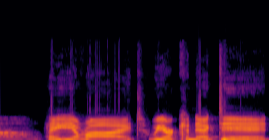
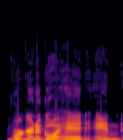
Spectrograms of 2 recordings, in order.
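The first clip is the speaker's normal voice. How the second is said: ordinary delivery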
